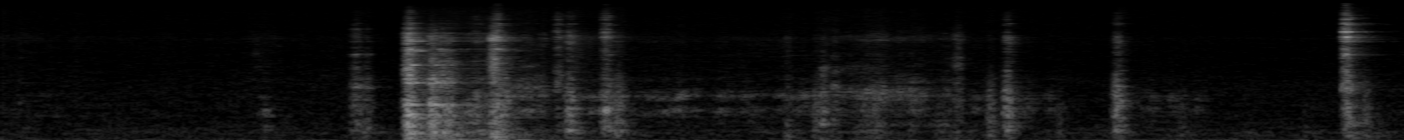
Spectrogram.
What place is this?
in a kitchen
